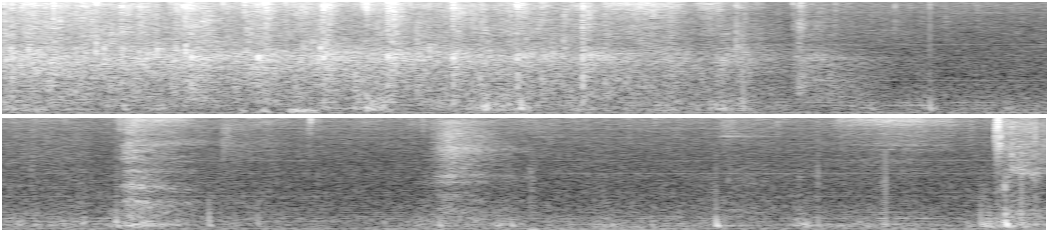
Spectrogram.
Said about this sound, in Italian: Alleluia, facciamo un applauso al Signore, vi invito ad alzarvi.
